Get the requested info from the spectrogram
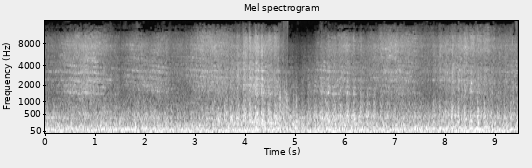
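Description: Freight cars carrying empty garbage containers rolling past at close range, steel wheels on rail making a steady loud rumble, with a faint high squeal now and then.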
